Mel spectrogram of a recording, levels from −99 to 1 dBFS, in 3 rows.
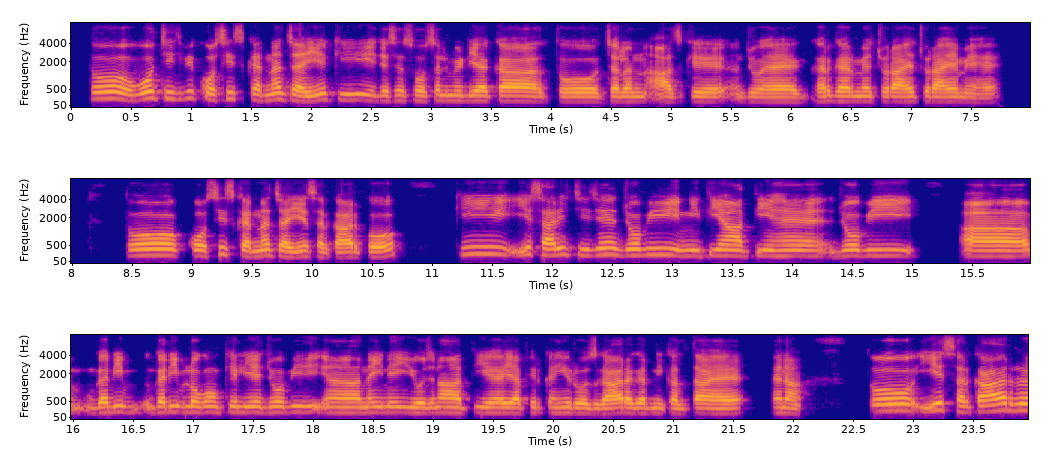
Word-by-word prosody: तो 200 - -1 0.3
वो 200 +6 +4
चीज़ 200 -2 -6
भी 220 - -6
कोशिश 200 0 -3
करना 170 +2 +1
चाहिए 160 0 +2
कि 335 -2 -3
जैसे 150 +1 -3
सोशल 150 +1 -4
मीडिया 150 -1 +1
का 145 0 +6 0.2
तो 130 0 -1
चलन 135 0 0 0.2
आज 125 -1 -2
के 130 -1 -3
जो 130 0 -5
है 125 -1 +2
घर-घर 140 +3 0
में, 140 0 -1
चौराहे-चौराहे 130 -1 +1
में 125 -1 -5
है। 115 0 -5 0.5
तो 185 +1 +2
कोशिश 175 +5 -2
करना 160 +2 +3
चाहिए 155 -3 +2
सरकार 140 -1 +1
को 145 +2 +1 0.6
कि 210 - -11 0.5
ये - - -1
सारी 200 0 +2
चीज़ें 200 0 -3
जो 185 +1 0
भी 200 - -2
नीतियाँ 330 - 0
आती 170 +1 -1
हैं, 165 0 -2
जो 175 +1 -1
भी 175 0 -3 0.4
अ, - - 0 0.7
गरीब 165 +1 0
गरीब 165 +2 +2
लोगों 165 0 +1
के 165 +2 -4
लिए 160 0 0
जो 160 0 0
भी 340 - -5 0.2
अ, 150 0 +2
नई-नई 155 +1 -2
योजना 150 0 -1
आती 150 +1 -2
है 150 0 +1
या 150 - +6
फ़िर 155 -1 -8
कहीं 150 0 -5
रोज़गार 140 +1 +3
अगर 145 -1 +3
निकलता 140 0 0
है। 135 0 +3 0.3
है 150 - 0
ना? 145 -2 +1 0.6
तो 205 +2 +3
ये 285 -6 +2
सरकार 185 +1 +3
155 Hz, 165 wpm, -22 LUFS, 140-180 Hz, 0.7 s, का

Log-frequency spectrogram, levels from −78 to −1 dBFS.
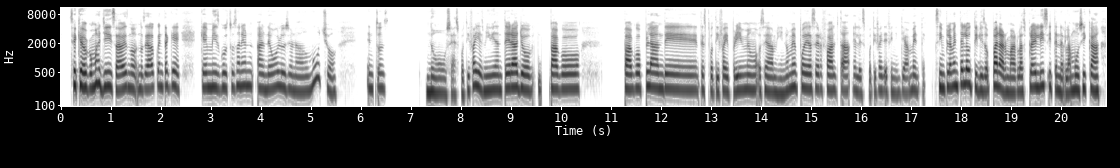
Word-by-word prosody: se 265 - +4
quedó 240 -3 +7
como 230 +4 +3
allí, 250 -3 +4
¿sabes? 220 +2 +2
No 225 -3 -1
no 220 -1 -4
se 225 - -2
ha - - +4
dado 235 +1 -1
cuenta 255 -1 -2
que 245 -3 -1 0.4
que 240 -2 -1
mis 240 -1 +1
gustos 240 +1 -3
han 255 - +1
en 260 -1 -1
han 225 -1 -2
evolucionado 220 -4 -2
mucho. 230 - -4 0.6
Entonces 230 0 -5 0.8
no, 190 -2 0
o - - -6
sea, 175 +1 -9
Spotify 205 +9 -1
es 215 - -1
mi 205 +1 +1
vida 215 0 +1
entera, 230 +3 +4
yo, 220 -3 +2
mm, 210 - -11 0.2
pago 225 0 +2 0.9
pago 230 0 +3
plan 235 -1 +2
de 215 -2 -1
de 215 - -4
Spotify 200 0 -3
Premium, 215 +3 -1
o 210 - -5
sea, 200 0 -1
a 190 - -2
mí 180 -1 -2
no 195 +3 -2
me 240 +2 +2
puede 235 0 +1
hacer 225 0 -3
falta 210 -1 -1
el 210 -2 -6
Spotify 190 +3 -7
definitivamente, 195 +2 -6 0.2
simplemente 245 +3 +2
lo 285 - +7
utilizo 210 -5 -1
para 250 -1 +6
armar 190 -1 0
las 200 -1 -1
playlist, 245 +3 +2
y 245 - -1
tener 200 -3 -1
la 185 0 0
música 210 0 +2
220 Hz, 175 wpm, -23 LUFS, 205-240 Hz, 0.9 s, quedó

